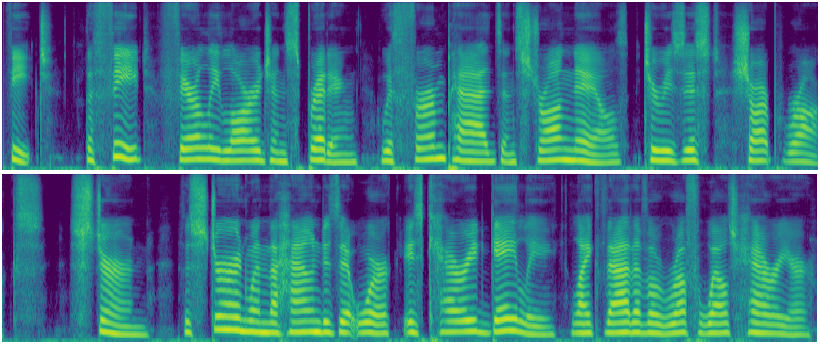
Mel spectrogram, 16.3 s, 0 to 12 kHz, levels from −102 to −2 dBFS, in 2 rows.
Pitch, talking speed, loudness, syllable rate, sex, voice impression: 195 Hz, 125 wpm, -17 LUFS, 2.9 syllables/s, female, feminine, adult-like, tensed, powerful, hard, slightly muffled, unique, slightly lively, slightly sharp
